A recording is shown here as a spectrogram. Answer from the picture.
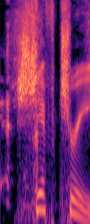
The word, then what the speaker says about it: Shiftry: It's two syllables, not three. Shiftry. – Shifter.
